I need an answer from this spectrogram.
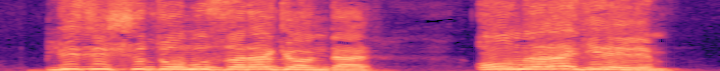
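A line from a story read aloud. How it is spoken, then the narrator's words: Pleading, several voices. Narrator (Turkish): diye yalvardılar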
